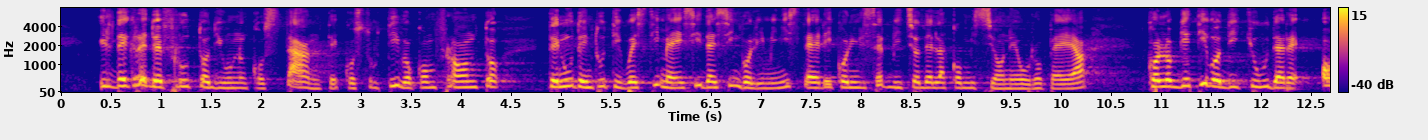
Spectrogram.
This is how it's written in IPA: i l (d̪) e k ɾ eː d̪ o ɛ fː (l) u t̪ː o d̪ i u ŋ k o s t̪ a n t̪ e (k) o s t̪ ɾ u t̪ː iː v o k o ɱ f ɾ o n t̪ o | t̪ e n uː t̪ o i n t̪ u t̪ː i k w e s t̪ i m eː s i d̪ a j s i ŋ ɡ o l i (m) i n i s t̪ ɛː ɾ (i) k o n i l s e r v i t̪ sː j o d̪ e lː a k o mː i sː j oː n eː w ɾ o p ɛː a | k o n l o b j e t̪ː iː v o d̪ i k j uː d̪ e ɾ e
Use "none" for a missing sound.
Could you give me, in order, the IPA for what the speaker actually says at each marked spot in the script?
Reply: d̪, ɾ, k, m, i

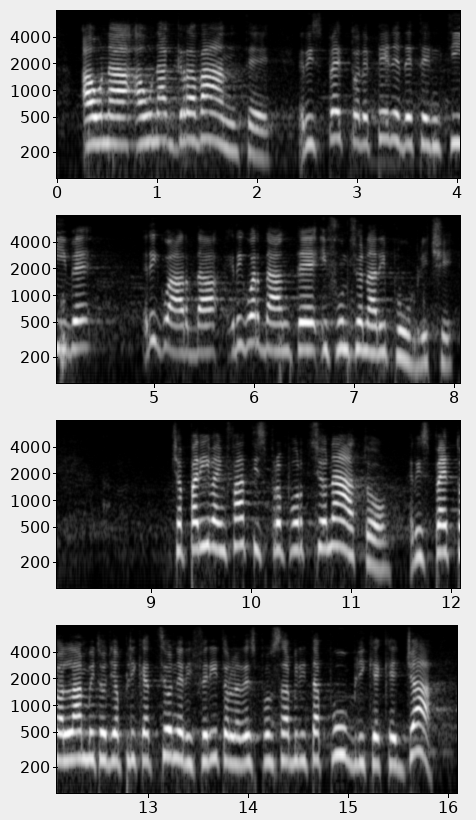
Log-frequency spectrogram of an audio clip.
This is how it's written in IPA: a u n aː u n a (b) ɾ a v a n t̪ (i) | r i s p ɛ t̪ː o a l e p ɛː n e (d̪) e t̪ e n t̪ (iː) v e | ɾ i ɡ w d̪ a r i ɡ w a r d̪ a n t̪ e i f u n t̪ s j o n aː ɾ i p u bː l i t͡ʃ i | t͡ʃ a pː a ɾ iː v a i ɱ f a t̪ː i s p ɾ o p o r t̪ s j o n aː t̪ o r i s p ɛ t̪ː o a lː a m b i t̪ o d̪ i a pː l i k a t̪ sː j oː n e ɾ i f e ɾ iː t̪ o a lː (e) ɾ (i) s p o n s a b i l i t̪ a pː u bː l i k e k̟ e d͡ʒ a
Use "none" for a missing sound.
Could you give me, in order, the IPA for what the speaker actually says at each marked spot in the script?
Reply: ɡ, e, d̪, iː, e, e

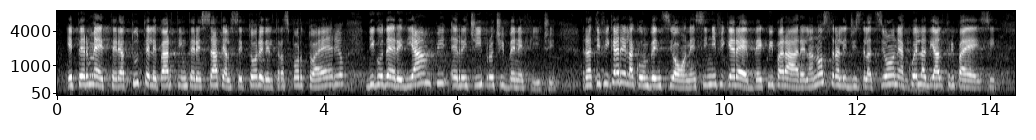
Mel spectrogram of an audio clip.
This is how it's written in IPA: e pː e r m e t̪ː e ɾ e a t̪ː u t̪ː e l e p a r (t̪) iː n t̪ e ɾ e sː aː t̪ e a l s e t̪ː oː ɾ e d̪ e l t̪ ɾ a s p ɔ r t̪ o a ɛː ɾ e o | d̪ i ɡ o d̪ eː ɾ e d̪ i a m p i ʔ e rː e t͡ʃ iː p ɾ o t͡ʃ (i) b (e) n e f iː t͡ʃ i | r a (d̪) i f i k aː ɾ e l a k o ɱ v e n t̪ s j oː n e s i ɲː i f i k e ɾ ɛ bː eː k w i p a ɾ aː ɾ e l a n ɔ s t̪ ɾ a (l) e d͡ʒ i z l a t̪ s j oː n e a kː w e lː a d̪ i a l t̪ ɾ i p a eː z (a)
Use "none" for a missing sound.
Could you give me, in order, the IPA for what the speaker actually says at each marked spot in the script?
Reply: t̪, i, e, t̪, l, i

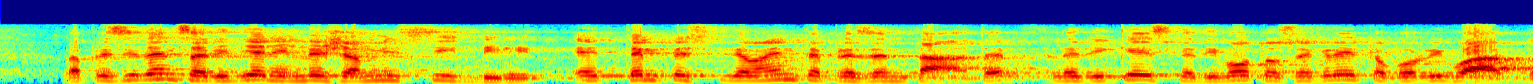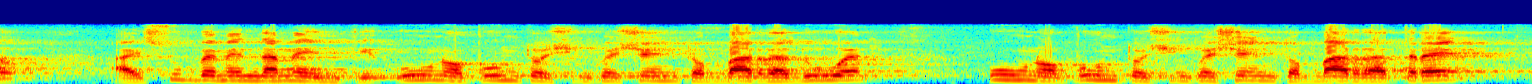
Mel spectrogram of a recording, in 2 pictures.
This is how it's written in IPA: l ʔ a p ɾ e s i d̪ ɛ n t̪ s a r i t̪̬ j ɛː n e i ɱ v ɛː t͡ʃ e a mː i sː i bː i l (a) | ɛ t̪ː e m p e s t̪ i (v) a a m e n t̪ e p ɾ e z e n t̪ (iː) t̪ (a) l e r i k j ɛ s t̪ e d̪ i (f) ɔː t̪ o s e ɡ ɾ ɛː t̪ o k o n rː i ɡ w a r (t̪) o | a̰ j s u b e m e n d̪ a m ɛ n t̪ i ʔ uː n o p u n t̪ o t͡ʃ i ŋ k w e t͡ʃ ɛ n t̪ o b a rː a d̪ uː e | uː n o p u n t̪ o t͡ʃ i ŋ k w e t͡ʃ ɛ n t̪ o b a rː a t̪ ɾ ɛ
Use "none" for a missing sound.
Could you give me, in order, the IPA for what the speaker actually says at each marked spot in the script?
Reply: i, v, aː, e, v, d̪

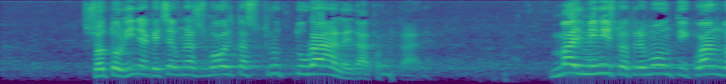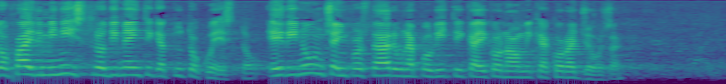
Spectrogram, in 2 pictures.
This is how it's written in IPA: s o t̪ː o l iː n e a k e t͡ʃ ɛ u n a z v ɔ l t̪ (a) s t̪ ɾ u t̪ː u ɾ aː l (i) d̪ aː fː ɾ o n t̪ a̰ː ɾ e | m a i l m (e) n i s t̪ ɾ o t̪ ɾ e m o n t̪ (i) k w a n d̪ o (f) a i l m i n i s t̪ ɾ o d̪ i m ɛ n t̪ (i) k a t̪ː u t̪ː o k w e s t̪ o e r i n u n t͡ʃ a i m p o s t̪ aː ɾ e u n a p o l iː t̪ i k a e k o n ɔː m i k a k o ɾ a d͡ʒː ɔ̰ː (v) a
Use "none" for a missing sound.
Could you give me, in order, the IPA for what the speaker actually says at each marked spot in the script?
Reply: a, e, i, i, f, i, z

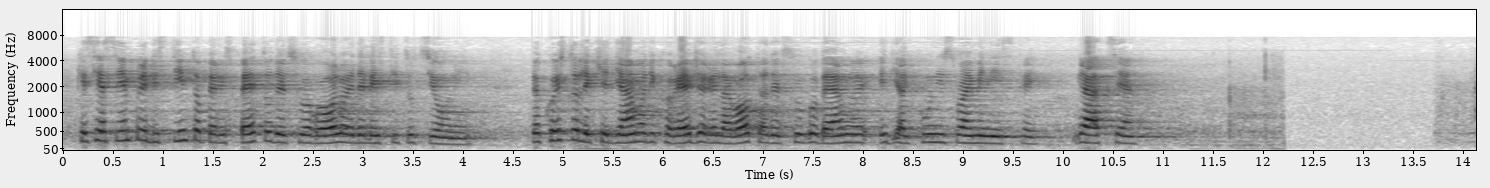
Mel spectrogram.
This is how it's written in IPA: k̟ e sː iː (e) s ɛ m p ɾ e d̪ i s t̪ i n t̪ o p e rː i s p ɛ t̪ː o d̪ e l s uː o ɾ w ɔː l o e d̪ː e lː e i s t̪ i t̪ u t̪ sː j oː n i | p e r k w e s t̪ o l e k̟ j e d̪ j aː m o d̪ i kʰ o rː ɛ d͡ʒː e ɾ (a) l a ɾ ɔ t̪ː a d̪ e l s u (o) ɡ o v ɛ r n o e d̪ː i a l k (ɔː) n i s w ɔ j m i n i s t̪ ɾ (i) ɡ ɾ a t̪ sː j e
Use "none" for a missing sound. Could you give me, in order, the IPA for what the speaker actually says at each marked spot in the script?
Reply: a, e, o, uː, i

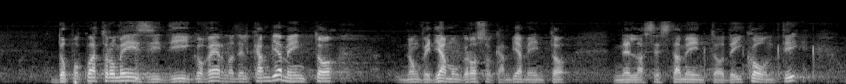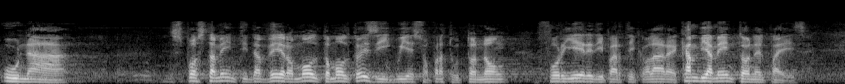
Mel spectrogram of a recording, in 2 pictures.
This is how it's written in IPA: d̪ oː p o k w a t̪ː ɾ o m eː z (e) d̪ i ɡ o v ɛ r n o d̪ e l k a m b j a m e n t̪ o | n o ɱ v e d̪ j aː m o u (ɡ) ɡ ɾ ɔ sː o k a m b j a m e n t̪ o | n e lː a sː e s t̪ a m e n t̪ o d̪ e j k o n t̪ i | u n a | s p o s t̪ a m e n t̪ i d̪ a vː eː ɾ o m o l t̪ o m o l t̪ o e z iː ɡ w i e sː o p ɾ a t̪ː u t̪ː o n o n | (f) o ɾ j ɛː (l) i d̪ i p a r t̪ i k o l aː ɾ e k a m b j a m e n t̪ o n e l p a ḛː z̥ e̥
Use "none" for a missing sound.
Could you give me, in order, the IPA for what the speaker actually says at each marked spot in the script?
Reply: i, ŋ, f, ɾ

